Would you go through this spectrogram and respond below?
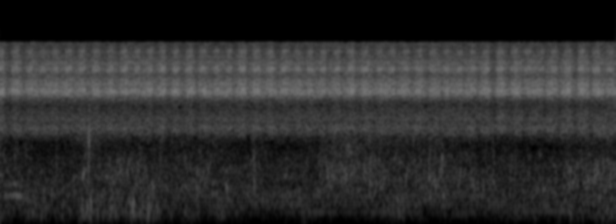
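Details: On Croatia's Badija island, cicadas keep up a constant, piercing high-pitched drone with slight pulsing, over quiet sea noise and a few faint low clicks and hums.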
